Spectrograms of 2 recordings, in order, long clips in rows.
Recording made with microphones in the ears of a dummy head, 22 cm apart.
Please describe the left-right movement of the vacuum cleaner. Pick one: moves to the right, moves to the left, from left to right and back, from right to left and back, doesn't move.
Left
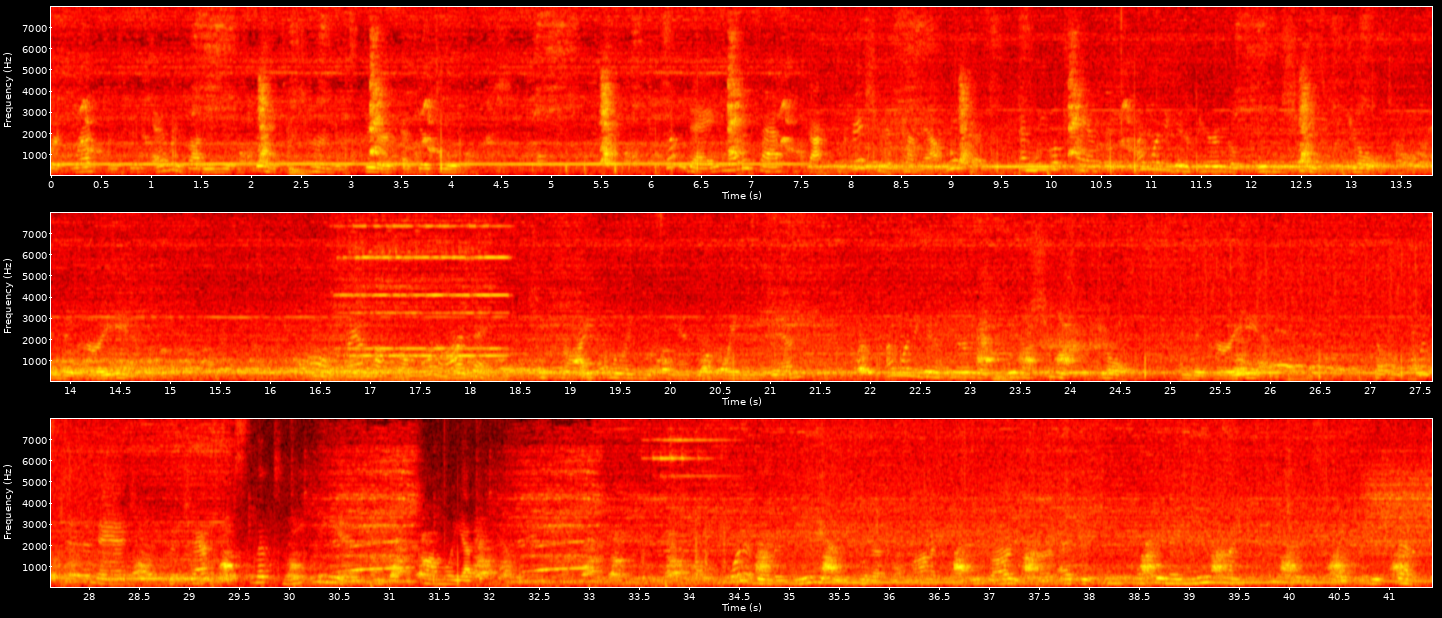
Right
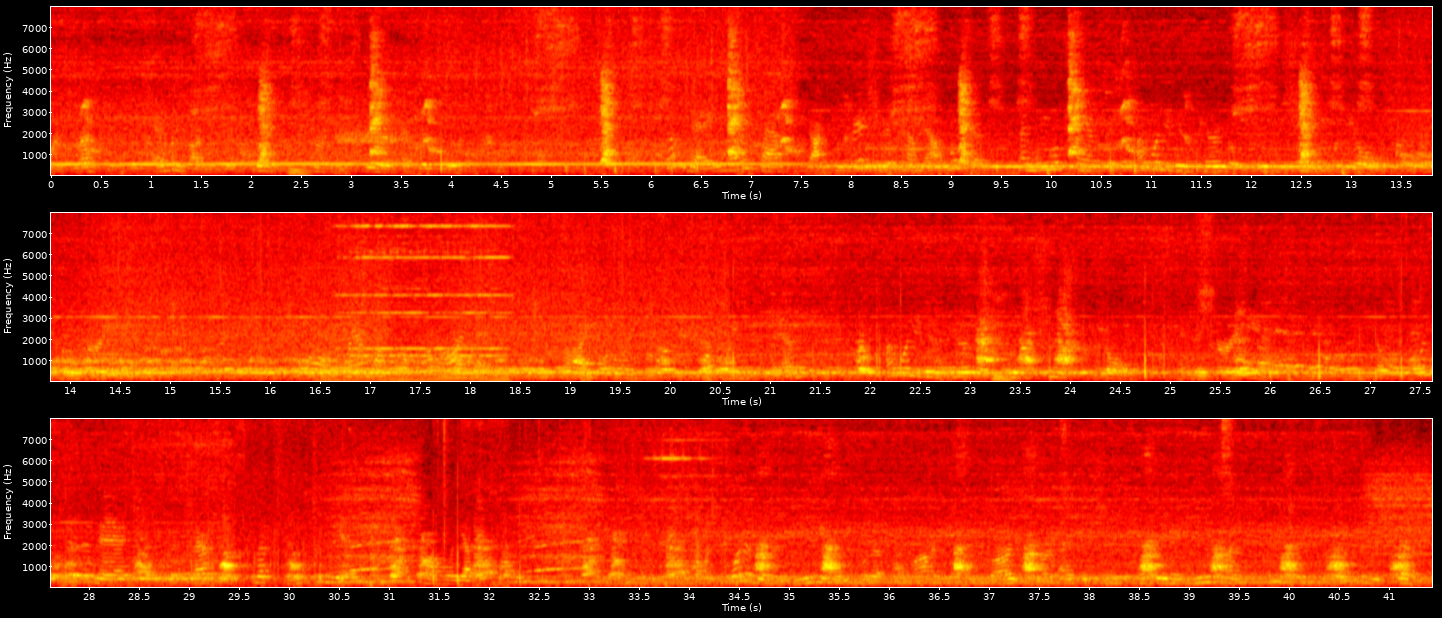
doesn't move.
